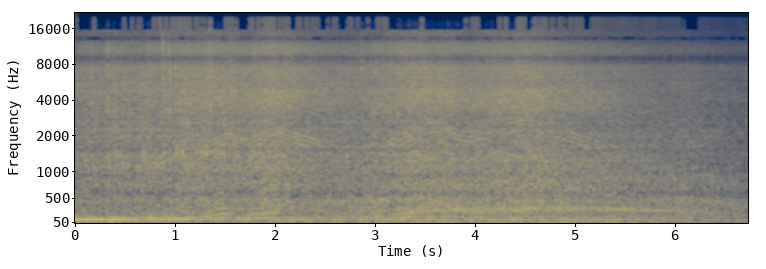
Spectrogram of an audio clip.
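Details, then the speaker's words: Old Chevy truck, first run in about six months: engine revs up cleanly several times and settles back, pitch rising and falling smoothly with no misses or knocks; normal revving. "she runs just mint fired right up no Tekken that's just ideal"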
